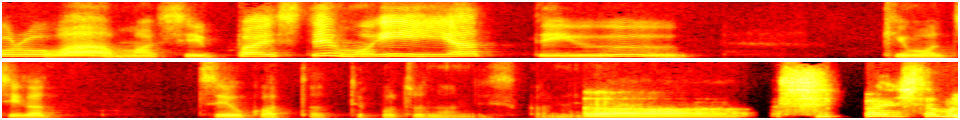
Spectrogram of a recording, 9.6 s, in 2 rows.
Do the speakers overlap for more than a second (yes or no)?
no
